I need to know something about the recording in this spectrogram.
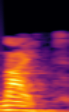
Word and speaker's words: night: letter is silent in night route is it G H or G H which one is correct the correct pronunciation of this word is night so the two silent letter R G and age let's move to sentence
